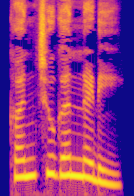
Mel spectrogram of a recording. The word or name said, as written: ಕಂಚುಗನ್ನಡಿ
